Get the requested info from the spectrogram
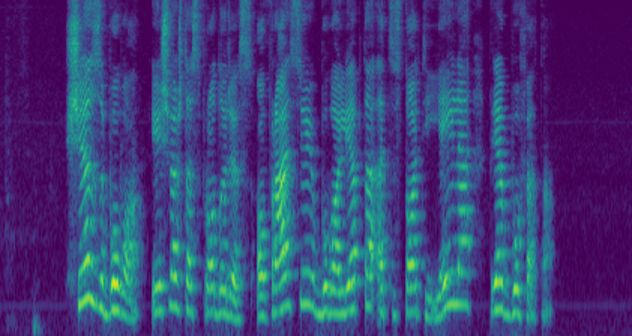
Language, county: Lithuanian, Vilnius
